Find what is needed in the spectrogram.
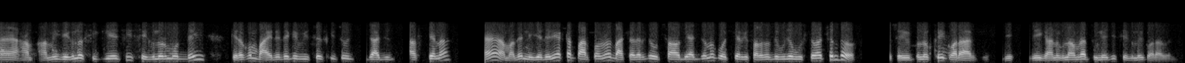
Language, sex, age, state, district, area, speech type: Bengali, male, 30-45, West Bengal, North 24 Parganas, rural, conversation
